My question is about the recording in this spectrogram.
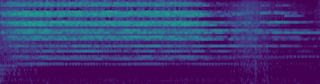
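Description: A bell rung at the elevation of the chalice after the consecration: a clear, high ringing with many overtones that holds, then dies away about four to five seconds in.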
